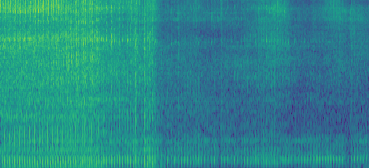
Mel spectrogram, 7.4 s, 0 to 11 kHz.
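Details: Manco Streaker mini bike engine: single-cylinder thumping near four beats a second, loud then sagging unevenly; runs lean, only moves under choke, needs richer idle screw and jet (later 125 jet fixed bogging).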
